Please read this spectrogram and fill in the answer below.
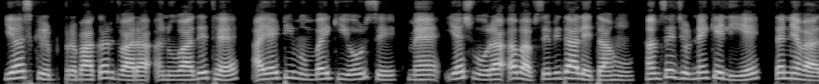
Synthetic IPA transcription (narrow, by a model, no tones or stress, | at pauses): jɐskɾɪp̚ʈ̚pɾɐbʱaːkəɾd̪ʋaːɾaʔɐnʊʋaːd̪ɪt̪ɦɛa̰ːiaːʈimʊ̃mbəikiɔːɾsemɛ̃ːjɐʃʋoːɾaʔɐbaːbseʋɪd̪aleːt̪aɦũːhɐmsed͡ʒʊɽnekelied̪ʱɐnjəʋaːd̪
